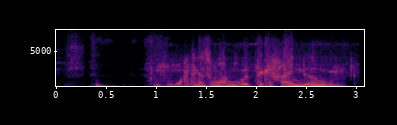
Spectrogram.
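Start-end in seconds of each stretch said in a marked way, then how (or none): 1.2-2.9 very high, gushing, enthusing character voice. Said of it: "She's like".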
